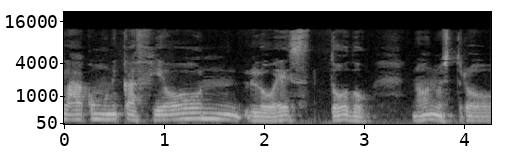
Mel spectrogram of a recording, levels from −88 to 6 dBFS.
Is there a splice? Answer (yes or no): no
